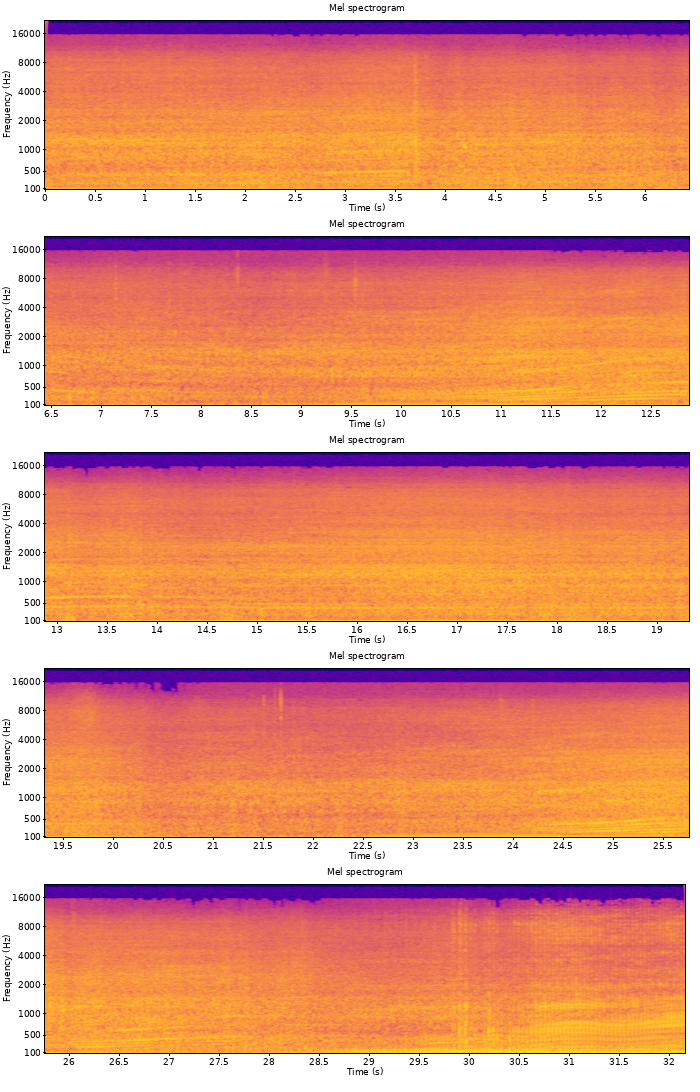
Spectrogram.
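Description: Motorcycle engine heard from on board, under a steady rumble of wind on the microphone. The engine's pitch climbs twice, about ten seconds in and again near twenty-five seconds in, as the bike accelerates up through its revs.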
